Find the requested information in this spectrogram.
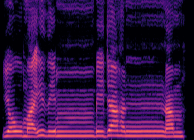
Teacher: تنوین کے بعد با آگے اقلاب ہو رہا ہے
